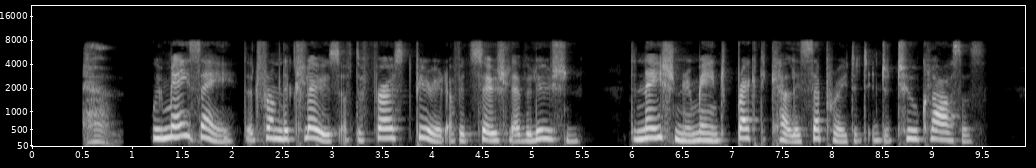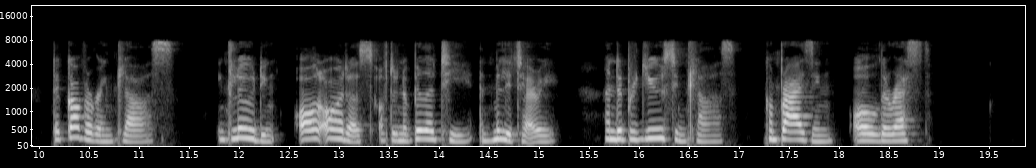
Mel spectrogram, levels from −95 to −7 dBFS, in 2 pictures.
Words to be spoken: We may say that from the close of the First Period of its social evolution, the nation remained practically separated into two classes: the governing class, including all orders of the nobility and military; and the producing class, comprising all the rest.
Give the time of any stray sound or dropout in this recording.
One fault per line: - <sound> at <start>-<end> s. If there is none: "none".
- throat clearing at 0.5-0.9 s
